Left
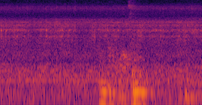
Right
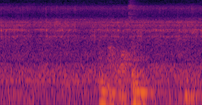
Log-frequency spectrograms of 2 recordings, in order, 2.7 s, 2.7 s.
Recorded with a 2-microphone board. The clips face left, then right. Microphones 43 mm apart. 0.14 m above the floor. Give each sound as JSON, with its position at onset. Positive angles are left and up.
{"t": 1.3, "sound": "a man speaking", "side_deg": 5, "distance_m": 1.6}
